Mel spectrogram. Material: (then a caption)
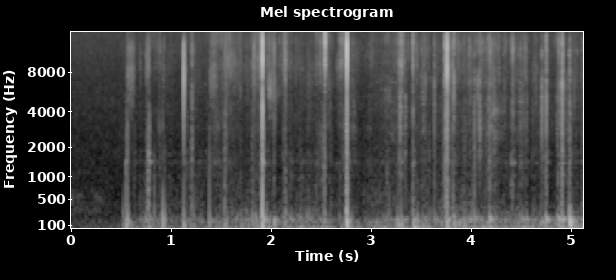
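Metal mesh. Long blue acrylic nails from both hands scratch and tap the hollow metal mesh grille of a large condenser microphone. After about half a second of near silence comes a dense run of crackling scrapes and sharp clicks, with deep thuddy low end and brief bright ticks that stop almost instantly.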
